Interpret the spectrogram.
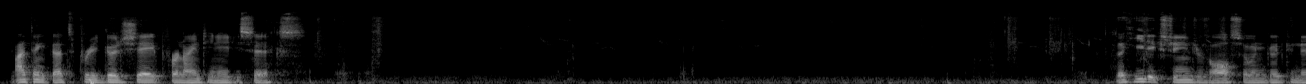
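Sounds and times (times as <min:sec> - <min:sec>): faint bird chirps: 0:04.0 - 0:11.3.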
